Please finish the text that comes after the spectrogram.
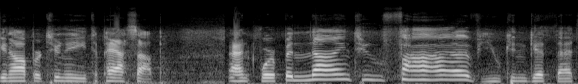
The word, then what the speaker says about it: Antwerpen: trying to make is the Dutch name for Antwerp is aunt Torben I pronounced that weird it's antwerpen and I just realized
